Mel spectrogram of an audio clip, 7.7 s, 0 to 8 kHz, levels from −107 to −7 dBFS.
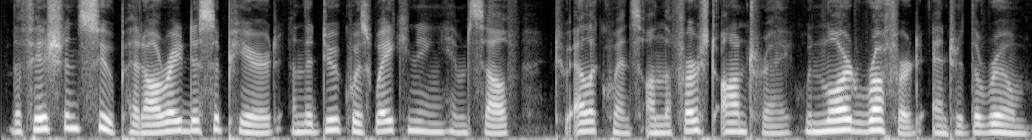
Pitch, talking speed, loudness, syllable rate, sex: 185 Hz, 195 wpm, -19 LUFS, 5.6 syllables/s, female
